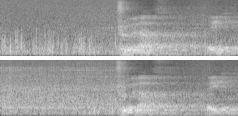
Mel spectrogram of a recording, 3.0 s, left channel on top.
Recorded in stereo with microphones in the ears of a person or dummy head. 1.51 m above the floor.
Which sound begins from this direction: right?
A man speaking, at 1.4 s.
